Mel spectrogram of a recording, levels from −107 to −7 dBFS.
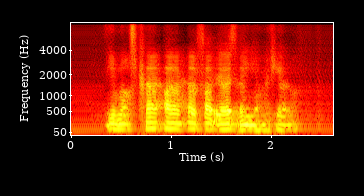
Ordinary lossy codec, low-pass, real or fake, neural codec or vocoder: none; none; fake; codec, 16 kHz, 0.5 kbps, FreqCodec, smaller model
